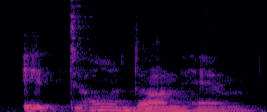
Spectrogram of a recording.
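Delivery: ordinary delivery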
